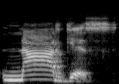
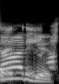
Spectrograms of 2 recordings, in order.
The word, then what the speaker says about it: Nargis: It's pronounced Nargis. It's Nargis.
